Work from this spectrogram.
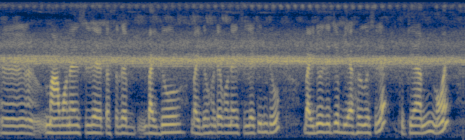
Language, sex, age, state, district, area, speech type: Assamese, female, 45-60, Assam, Nagaon, rural, spontaneous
